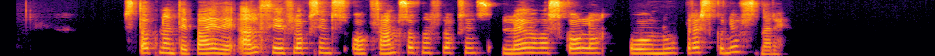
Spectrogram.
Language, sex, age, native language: Icelandic, female, 40-49, Icelandic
